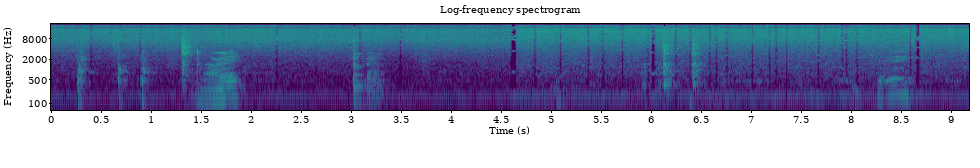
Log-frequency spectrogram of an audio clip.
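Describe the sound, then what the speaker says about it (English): One medium onion sizzling steadily in a heated skillet, a constant close frying hiss with occasional stirring scrapes, while a person talks briefly over the cooking. "my skillet's nice and heated. I'm gonna let my onion turn brown."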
